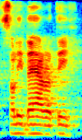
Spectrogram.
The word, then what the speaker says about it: solidarity: Âm tiết số 3, solidarity. Đấy. Solidarity âm tiết số 3.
